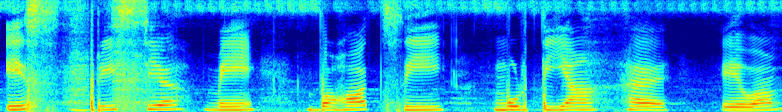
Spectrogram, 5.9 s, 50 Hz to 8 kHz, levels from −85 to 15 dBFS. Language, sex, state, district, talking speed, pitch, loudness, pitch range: Hindi, female, Chhattisgarh, Raipur, 80 wpm, 245 Hz, -15 LUFS, 230-260 Hz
